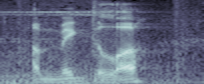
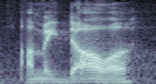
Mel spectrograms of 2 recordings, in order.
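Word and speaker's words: Amygdala: Amydala. Amigdala, excuse me. keep pronouncing the name wrong.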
